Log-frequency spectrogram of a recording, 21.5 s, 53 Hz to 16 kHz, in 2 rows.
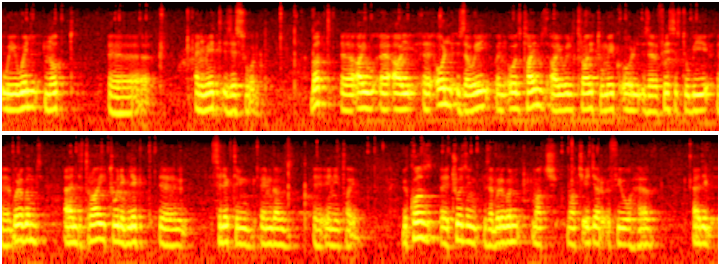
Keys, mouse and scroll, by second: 0.3 click, 0.8 shift+click, 2.8 f, 3.2-4.1 scroll down 6, 3.5 Tab, 3.8 Tab, 3.8 scroll up 1, 4.4 shift+middle click, 4.7-5.3 shift+scroll up 6, 5.4 click, 6.8 g, 9.2 g, 9.6 click, 9.9 g, 10.9 click, 11.1 g, 12.2 click, 12.5 g, 13.3 scroll down 1, 13.8 Tab, 14.1 Tab, 14.2 scroll down 4, 14.5 scroll down 1, 15.1 shift+middle click, 15.4 shift+scroll, 16.2 click, 16.9 shift+click, 18.0 shift+click, 18.6 f, 19.1 click, 19.6 shift+click, 20.8 scroll down 1, 21.3 ctrl+r.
